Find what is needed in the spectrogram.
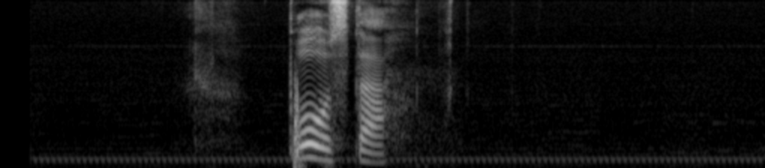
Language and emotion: Russian, neutral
